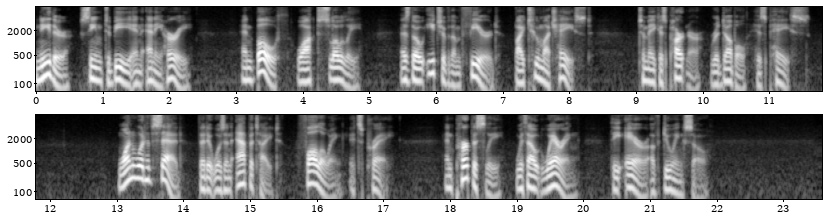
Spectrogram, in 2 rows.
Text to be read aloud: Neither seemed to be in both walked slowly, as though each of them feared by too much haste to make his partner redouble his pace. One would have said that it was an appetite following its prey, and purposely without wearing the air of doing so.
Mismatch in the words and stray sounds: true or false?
true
